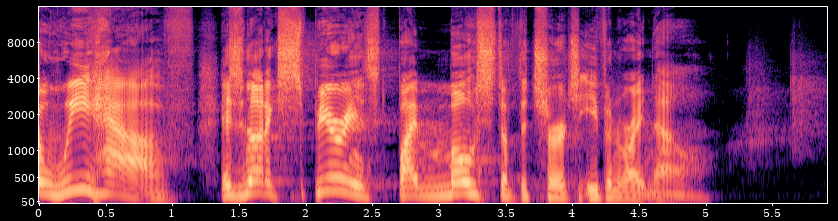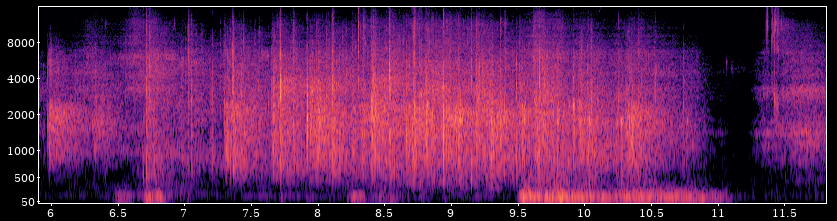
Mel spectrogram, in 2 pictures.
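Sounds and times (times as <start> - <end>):
speech: 0.0 - 5.0
audience clapping: 5.3 - 11.1.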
